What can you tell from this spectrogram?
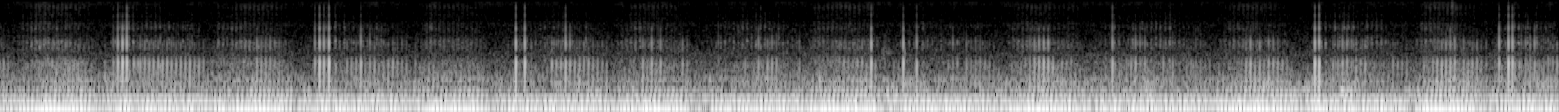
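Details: Domestic cat producing a steady deep purr, the rumble swelling and easing in long breath cycles, with faint brief clicks here and there.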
